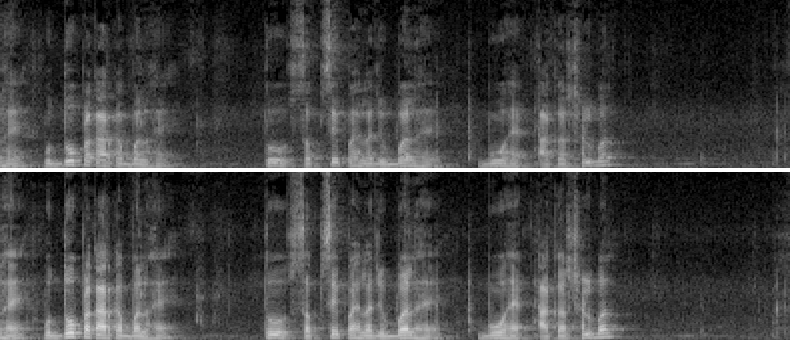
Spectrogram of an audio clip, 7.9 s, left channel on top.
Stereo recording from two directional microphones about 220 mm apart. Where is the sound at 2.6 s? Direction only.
45° right (ahead or behind).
